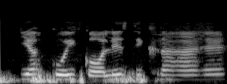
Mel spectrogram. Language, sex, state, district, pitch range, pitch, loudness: Hindi, female, Uttar Pradesh, Deoria, 215-235 Hz, 225 Hz, -17 LUFS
